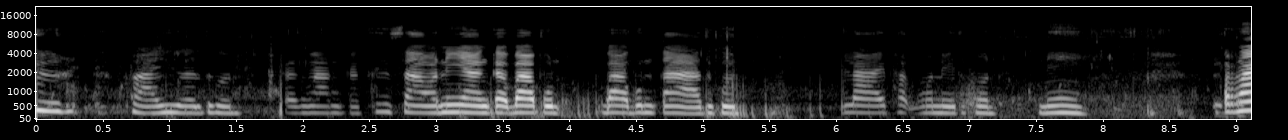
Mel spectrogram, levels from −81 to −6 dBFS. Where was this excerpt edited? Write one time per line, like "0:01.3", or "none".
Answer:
0:01.8
0:06.0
